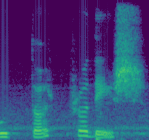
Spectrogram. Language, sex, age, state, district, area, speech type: Bengali, female, 30-45, West Bengal, Purulia, rural, spontaneous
